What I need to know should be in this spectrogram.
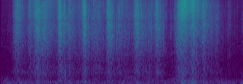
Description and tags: cartoon peek behind bush
cartoon style footsteps and peeking through bushes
